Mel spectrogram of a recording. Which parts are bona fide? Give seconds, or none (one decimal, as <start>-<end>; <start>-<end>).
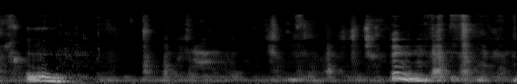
0.4-1.0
